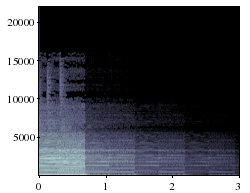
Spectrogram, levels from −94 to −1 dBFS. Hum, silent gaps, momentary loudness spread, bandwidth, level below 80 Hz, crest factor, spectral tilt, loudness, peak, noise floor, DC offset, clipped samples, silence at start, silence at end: none; none; 25 LU; 14.5 kHz; -38 dBFS; 18 dB; -4.5 dB/octave; -21 LUFS; -8 dBFS; -57 dBFS; under 0.1%; under 0.1%; 0 s; 1.35 s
